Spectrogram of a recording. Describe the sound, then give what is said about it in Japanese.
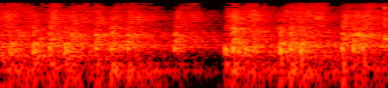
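A dense patter of many footsteps, a crowd moving on foot, with a steady clattering rhythm that briefly thins out midway before continuing. No one speaks. “大勢の足音が聞こえてくる。”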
